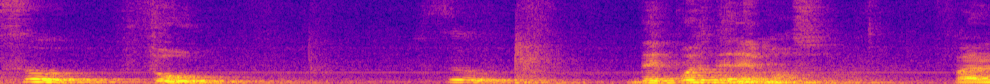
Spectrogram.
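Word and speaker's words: þú: Se va a pronunciar, habíamos dicho, la thot como una teta suave. Su.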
